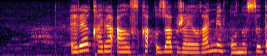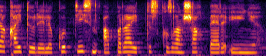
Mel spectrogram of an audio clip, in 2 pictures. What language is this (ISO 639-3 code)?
kaz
